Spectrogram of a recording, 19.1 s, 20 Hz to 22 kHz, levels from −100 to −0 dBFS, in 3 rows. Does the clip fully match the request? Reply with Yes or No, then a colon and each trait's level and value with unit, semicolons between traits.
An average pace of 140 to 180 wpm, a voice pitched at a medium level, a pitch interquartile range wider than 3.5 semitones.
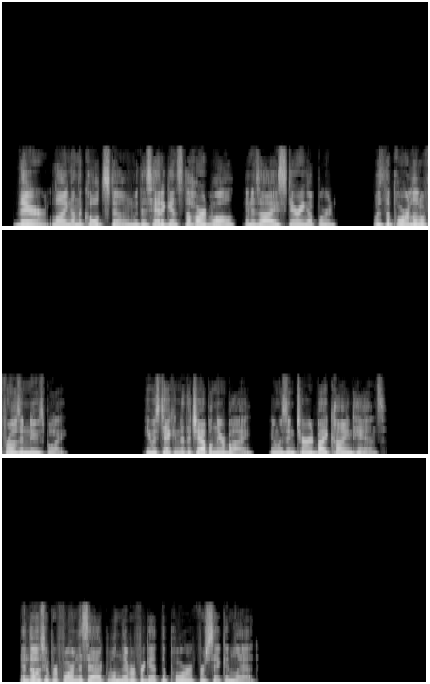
No: average, 160 wpm; low, 110 Hz; average, 4.0 semitones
